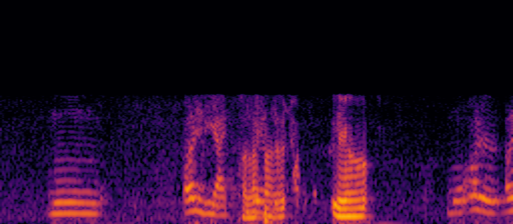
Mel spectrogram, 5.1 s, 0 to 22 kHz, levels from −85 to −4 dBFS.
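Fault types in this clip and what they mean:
GSM full-rate codec: vocal-tract model driven by sparse regular pulses gives the speech a buzzy, gravelly roughness throughout; spectrogram shows nothing above about 3.8 kHz, which fits a 13 kbps GSM stream.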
